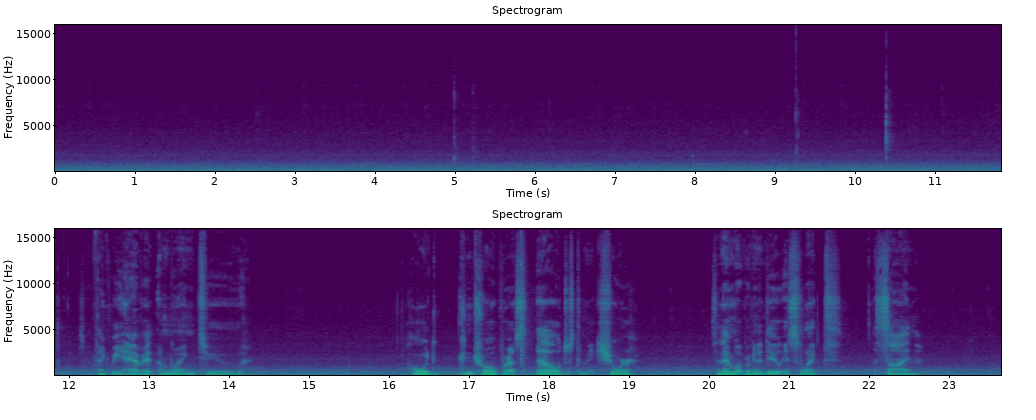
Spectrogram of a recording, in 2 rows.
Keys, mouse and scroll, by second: 9.3 i, 10.4 middle click, 17.7 ctrl+i, 22.0 click.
